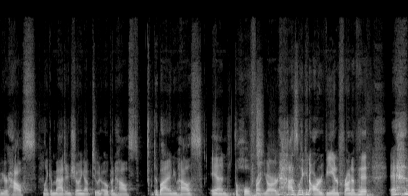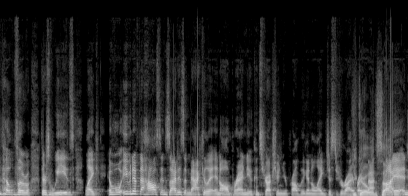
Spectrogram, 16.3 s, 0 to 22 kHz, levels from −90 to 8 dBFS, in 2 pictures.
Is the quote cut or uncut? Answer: uncut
